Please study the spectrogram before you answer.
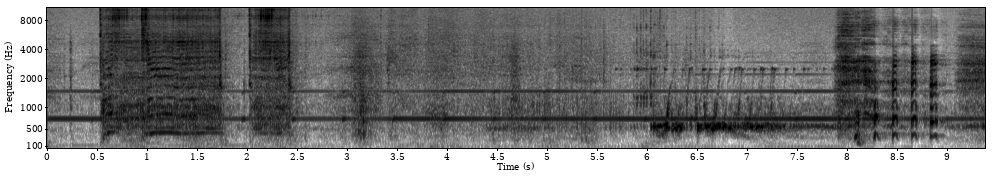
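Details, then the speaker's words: Ford Mustang convertible top hydraulic pump, cycling the top after new rams are installed: a steady pump whine with wet gurgling and bubbling. Air in the hydraulic lines being purged. "you hear that all the bubbles being pushed in there"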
